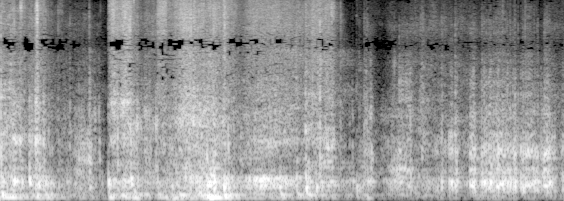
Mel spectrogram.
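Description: Cardboard packaging being handled: a boxed figure slid out of a cardboard shipping carton, with scraping and rustling and a dull bump about two seconds in.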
